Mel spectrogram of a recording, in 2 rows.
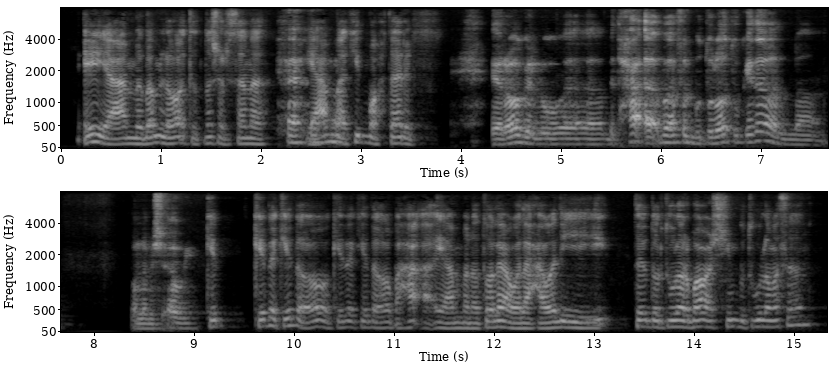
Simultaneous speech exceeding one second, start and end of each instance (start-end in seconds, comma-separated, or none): none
